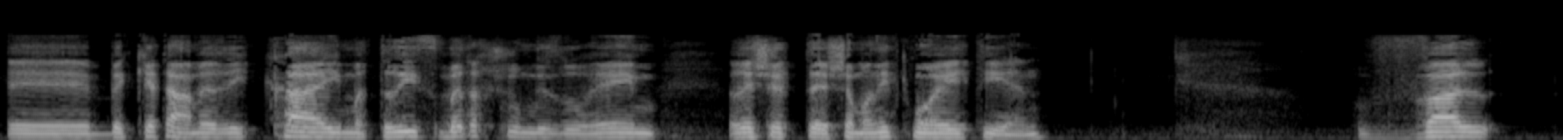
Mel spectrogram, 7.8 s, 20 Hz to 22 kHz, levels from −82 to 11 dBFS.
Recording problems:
garbled, watery; badly; nothing above 7.5 kHz
uneven, jittery; strongly; from 0.5 to 7 s

